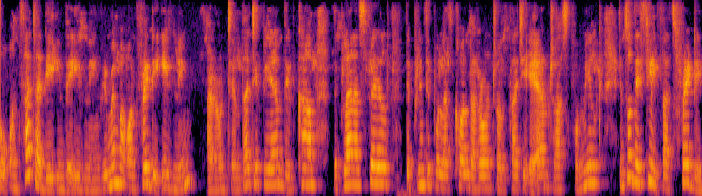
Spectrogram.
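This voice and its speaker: A woman talks in a normal speaking voice at a medium pitch. Her intonation is lively. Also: fairly quick pace. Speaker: true crime storyteller. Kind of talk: casual storytelling.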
